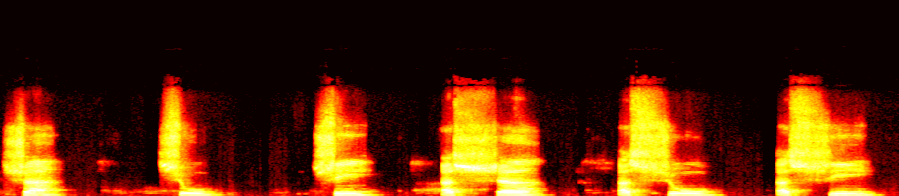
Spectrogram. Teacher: mengucapkan shin itu disertai dengan aliran nafas ya, hembusan nafas. Dan juga suaranya dia itu tidak tertahan seperti jim. Kalau jim kan tertahan, ya, tertahan. · makhraj jim sama shin itu sebenarnya sama. Ya, sama-sama dari tengah lidah dengan langit-langit mulut bagian atas. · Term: huruf shin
